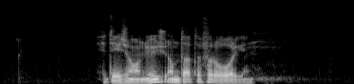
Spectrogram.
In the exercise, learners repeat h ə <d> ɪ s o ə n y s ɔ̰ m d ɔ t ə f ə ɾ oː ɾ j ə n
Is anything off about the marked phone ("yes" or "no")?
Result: yes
